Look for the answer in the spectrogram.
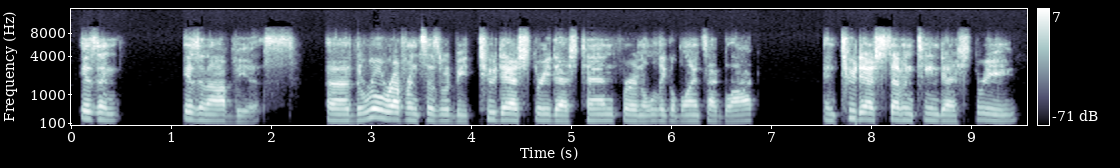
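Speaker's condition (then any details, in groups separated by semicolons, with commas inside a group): No condition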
